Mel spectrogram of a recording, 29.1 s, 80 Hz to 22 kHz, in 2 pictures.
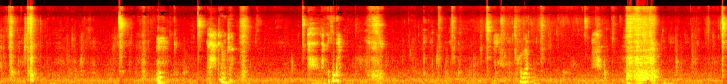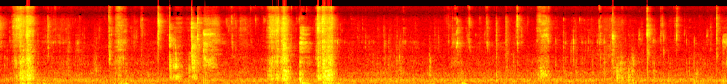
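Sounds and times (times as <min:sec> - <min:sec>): person slurping noodles: 0:07.2 - 0:07.8, 0:12.5 - 0:13.3, 0:14.8 - 0:15.4, 0:19.8 - 0:21.3
chewing: 0:08.0 - 0:20.2, 0:20.9 - 0:29.0.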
